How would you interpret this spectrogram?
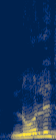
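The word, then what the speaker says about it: knowledge: वो भी जानता है और नॉलेज के से शुरू होता है और किस उसमें के साइलेंट रहता है तो रूल क्या है अगर के के बाद एन आता है के और एन का कॉमिनेशन होता है तो ऑल टाइम के लेटर साइलेंट माना जाता है इस बात को ध्यान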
